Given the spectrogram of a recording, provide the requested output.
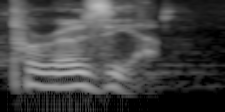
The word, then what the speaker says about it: parousia: but I would say the word is parousia, okay? Parousia, P-A-R-O-U-S-I-A in English. It's not the Greek spell, but that's the English equivalent. That word parousia, the coming, is the most common word in the New Testament for the coming, the second coming of Jesus.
